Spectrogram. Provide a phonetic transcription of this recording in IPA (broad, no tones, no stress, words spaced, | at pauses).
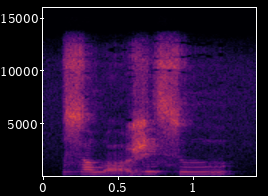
zɔwɔ̰ʐɪ su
